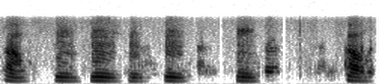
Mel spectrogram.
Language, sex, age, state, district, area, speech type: Bodo, male, 30-45, Assam, Udalguri, urban, conversation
